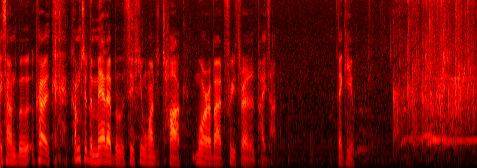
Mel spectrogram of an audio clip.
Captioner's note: applause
